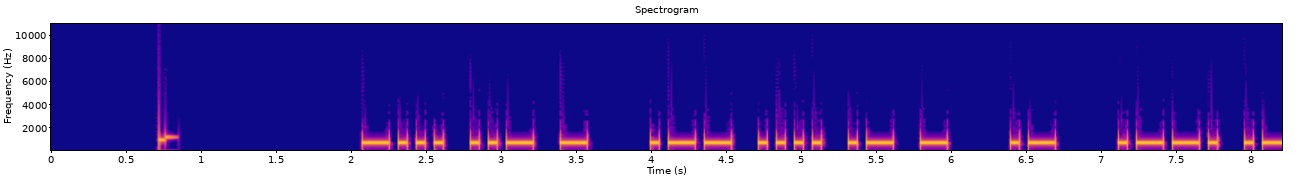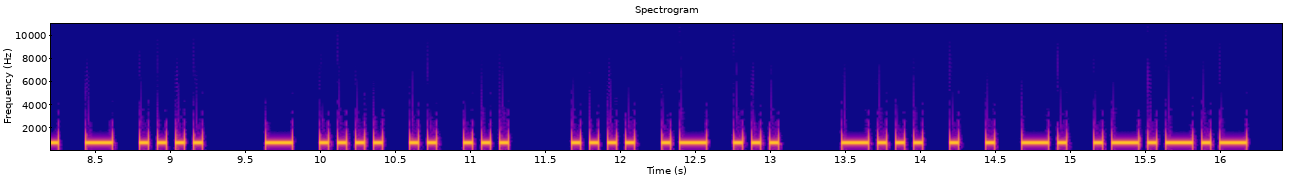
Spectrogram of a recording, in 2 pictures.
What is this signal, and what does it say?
Morse code, heard as a keyed tone, about 20 wpm, 700 Hz. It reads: BUT WHAT A PATH THIS HAS BEEN.
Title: Sentences from Top 1400 Words 20wpm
